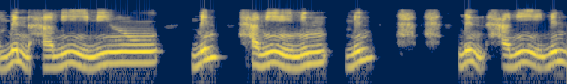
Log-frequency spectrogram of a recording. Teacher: اس کے بعد من نون ساکنہ آیا، نون ساکنہ کے بعد ہا ہے. ہا حروف حلق میں سے ہے، حروف حلق کے ساتھ اظہار کرتے ہیں. حمزہ ہا عین ہا غین خا جب آ جائے تو اظہار کرتے ہیں.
